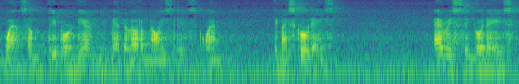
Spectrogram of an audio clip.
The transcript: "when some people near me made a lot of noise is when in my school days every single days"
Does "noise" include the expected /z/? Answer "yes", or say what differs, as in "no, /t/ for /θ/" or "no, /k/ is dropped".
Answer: no, /s/ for /z/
